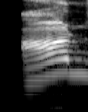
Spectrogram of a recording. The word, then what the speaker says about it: Arne: आर्न slot ने बोला कि डच जो तरीका होता है उसके नाम को प्रोनाउंस करने का, वो है आर्न, आर्न slot. आर, you have to role your hours, and basically अगर उनको,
